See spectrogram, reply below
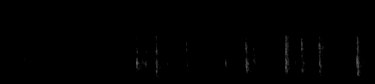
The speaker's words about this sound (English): I'm getting this all typed up for you, okay?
